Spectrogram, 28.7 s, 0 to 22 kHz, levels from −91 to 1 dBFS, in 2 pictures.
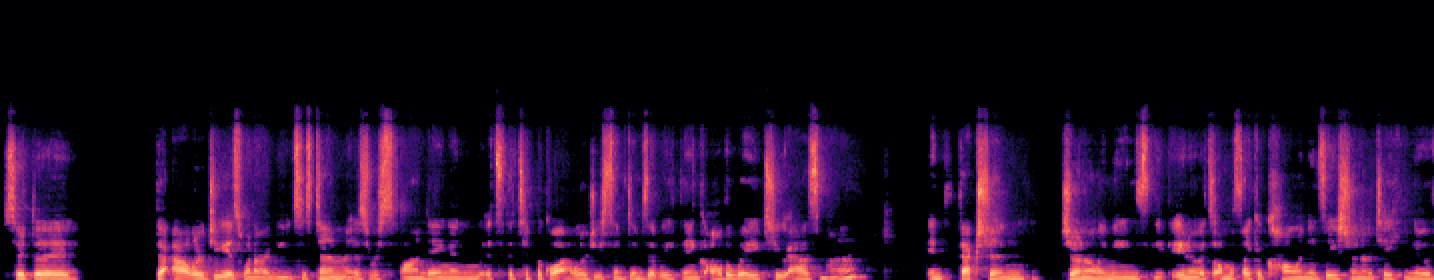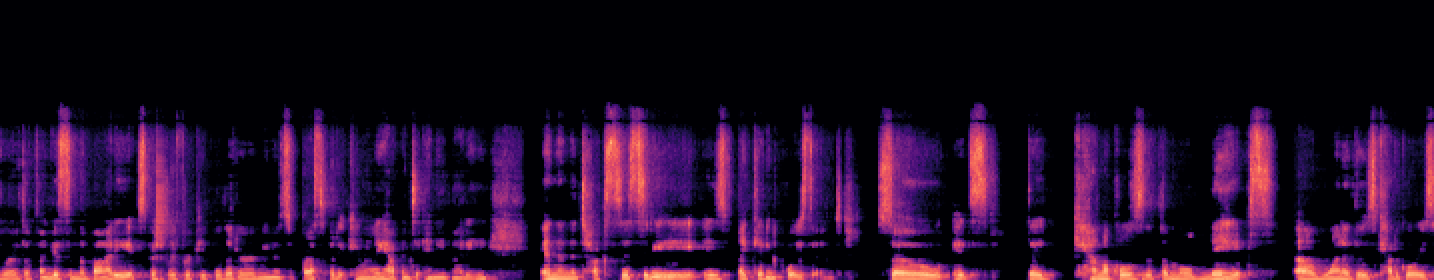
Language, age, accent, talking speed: English, 30-49, American, 165 wpm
